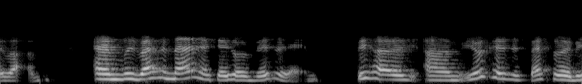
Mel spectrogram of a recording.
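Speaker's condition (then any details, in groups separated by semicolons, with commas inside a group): Tongue cancer surgery and reconstruction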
